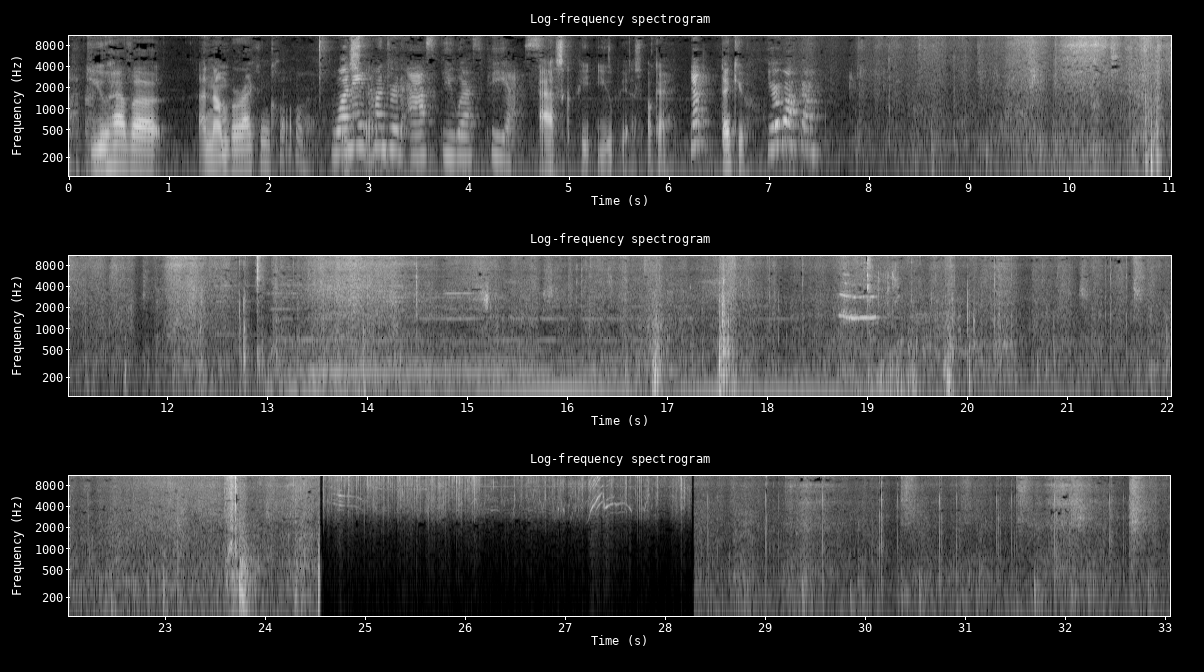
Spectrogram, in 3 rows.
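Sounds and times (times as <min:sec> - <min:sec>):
door motor humming: 0:12.9 - 0:20.7
chirping squeak: 0:18.7 - 0:19.3, 0:26.2 - 0:28.2
high-pitched crackly hiss: 0:24.6 - 0:28.3.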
